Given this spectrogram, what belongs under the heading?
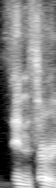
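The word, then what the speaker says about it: Sin'Sir: And then one's name is spelled Sincere. But it's S-I-N apostrophe S-I-R. But they're not sincere. They're calling it sincere.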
